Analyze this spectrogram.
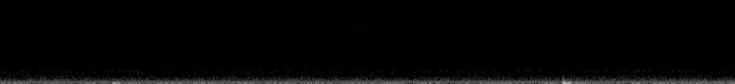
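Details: Tiny young barn owl chick in a wild nest box calling at feeding time, giving scattered rasping hiss bursts, some doubled, with a constant low hum and one soft knock.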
